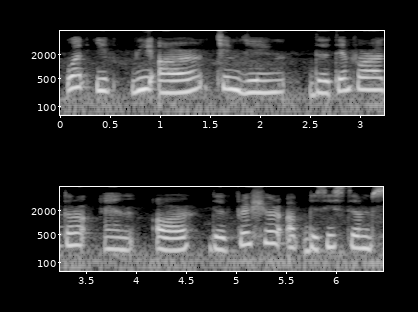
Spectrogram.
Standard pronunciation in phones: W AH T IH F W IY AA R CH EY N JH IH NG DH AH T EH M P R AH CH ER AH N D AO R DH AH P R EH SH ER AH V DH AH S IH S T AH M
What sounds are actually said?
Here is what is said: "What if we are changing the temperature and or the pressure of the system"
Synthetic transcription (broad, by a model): W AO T IH F W IY AA R CH EY N JH IH NG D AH T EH M P R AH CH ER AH N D AO R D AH P R EH SH ER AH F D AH S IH S T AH M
